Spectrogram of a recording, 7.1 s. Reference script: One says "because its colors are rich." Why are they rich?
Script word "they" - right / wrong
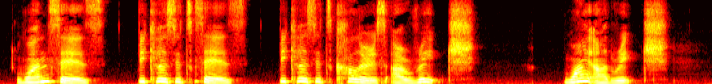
wrong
